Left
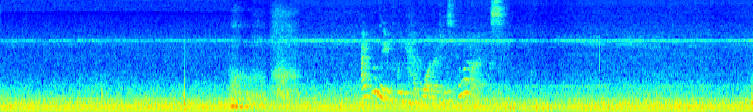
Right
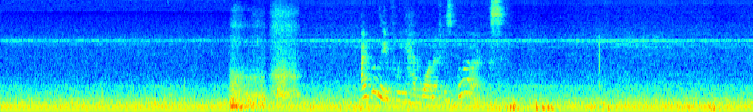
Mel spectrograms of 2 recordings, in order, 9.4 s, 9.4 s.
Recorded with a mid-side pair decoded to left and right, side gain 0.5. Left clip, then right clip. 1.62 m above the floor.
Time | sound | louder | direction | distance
2.9 | breathing | right 6 dB | 50° right | 0.9 m
4.5 | a woman speaking | right 1 dB | 50° right | 3.5 m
